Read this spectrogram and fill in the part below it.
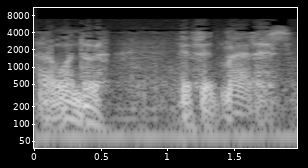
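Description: An actor playing a gentle, remorseful hunted man in a radio drama, with a gravelly voice and a halting, earnest manner. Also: lightly acted. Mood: remorseful, resigned. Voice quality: deep, gravelly. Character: weary male fugitive, gentle, remorseful, hunted. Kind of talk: 1970s radio drama acting. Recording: dull, noisy 1970s radio recording.

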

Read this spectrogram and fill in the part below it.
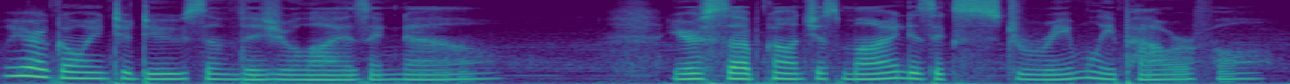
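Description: A woman leading a sleep hypnosis session in a slow, unhurried voice. Her tone is mellow and soft, often slipping into a breathy near whisper as she guides the listener to relax. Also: on the low side. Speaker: hypnotherapist host.

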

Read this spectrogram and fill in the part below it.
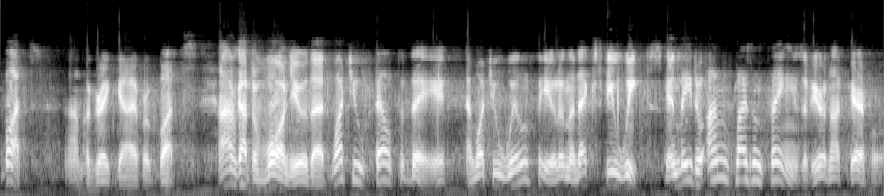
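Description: Male radio pitchman, mid voice, very lively intonation, chummy and folksy, muffled vintage broadcast. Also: brisk. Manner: chummy, folksy, addressing youngsters. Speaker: radio announcer, sponsor pitchman. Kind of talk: 1940s radio commercial patter. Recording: muffled old radio recording.

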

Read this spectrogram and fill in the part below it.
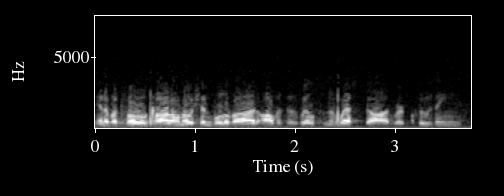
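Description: A man's voice: medium pitch, quick pace, a little hiss or hum, natural voice. A man performing as a formal, dramatic narrator of an old radio crime drama. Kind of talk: scripted 1930s-40s radio narration. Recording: tinny old radio recording.

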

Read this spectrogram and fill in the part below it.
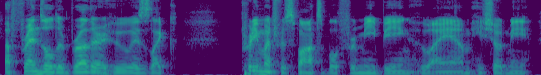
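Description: A man's voice: deep voice, fairly even intonation, fairly quick, a bit bright. An American man hosting a casual podcast conversation, rambling and digressive, full of filler words and swearing. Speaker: podcast host.

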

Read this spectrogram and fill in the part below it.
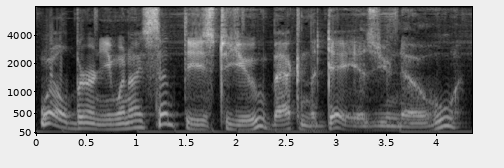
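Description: Man voicing an animated, unhurried space horse. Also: medium pitch, breathy edge, soft background music, full character voice. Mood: reminiscing. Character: excitable, kindly, helpful space horse. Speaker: voice actor. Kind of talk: children's audio story character acting.

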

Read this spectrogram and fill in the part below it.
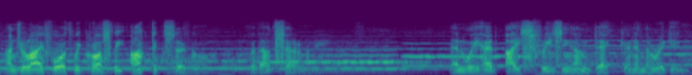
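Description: An actor playing a dutiful ship's navigator narrating an Arctic voyage in formal, dramatic old-time radio style. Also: male voice, low voice, animated, a little fast. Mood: grave, measured. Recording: dull vintage radio recording with music.

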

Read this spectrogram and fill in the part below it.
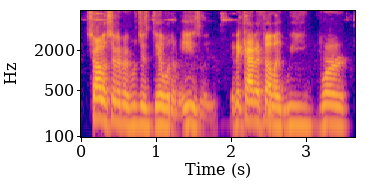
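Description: A man's voice: fairly high pitch, fast, slight background noise. A man talking casually as a soccer podcast host, informal and thinking aloud as he goes. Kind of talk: casual soccer post-match discussion.

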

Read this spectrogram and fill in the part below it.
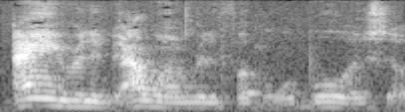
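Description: Lower-voiced woman guest, rambling and blunt. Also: fast talker, a bit bright, recorded from a distance, a little hiss or hum. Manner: rambling, self-correcting, blunt. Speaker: podcast guest. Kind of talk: casual chat.

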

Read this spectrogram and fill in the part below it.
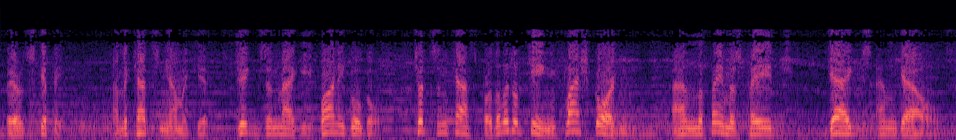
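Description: Casting: male old-time radio announcer, higher voice, lively swooping emphasis, theatrical promotional read. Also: moderate pace. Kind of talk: 1930s radio announcing, dramatic scripted promotion. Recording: dull old radio recording. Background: loud music.

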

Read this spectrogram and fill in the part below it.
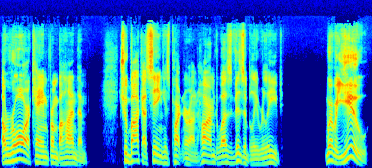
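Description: A man's voice: fairly low pitch, expressive, normal speed, dry recording, studio quality. A man reading adventure fiction aloud as an audiobook narrator, in a dramatic scripted style. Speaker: audiobook reader.

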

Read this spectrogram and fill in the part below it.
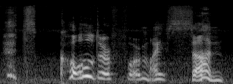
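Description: A woman's voice: high-pitched, sing-song, takes it slowly, a little mellow, slight background noise, full character voice, rough recording. A woman playing a frantic, grieving elderly mother in a horror audio drama, with a dramatic, insistent delivery. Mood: mournful, subdued.

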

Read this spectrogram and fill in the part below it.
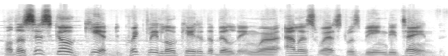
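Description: A man's voice: medium pitch, expressive, moderate pace, fairly bright tone. A man narrating an old-time radio adventure as announcer, in a dramatic scripted style. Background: organ music.

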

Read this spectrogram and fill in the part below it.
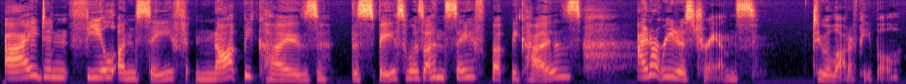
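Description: A woman speaking as a podcast guest, giving opinions in an emphatic, deliberate way. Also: fairly high pitch, no room sound, studio quality. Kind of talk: opinionated discussion.

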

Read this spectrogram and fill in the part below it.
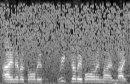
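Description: A woman's voice: on the high side, fairly even intonation, normal speed, natural voice. An actress playing an outraged, imperious rich lady in a 1940s radio comedy. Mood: haughty outrage. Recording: dull, noisy old radio recording.

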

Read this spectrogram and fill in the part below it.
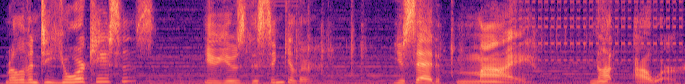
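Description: An actress playing a skeptical, sharp-tongued federal agent in a science fiction audio drama, blunt and challenging with a sardonic edge. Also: female voice, medium pitch, takes it slowly, lightly acted. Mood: challenging, impatient. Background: music under the voice.

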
